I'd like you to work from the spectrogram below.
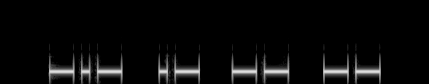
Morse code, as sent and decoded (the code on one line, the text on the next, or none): -.- .- -- --
KAMM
